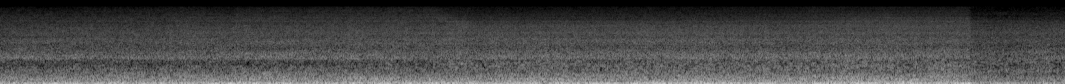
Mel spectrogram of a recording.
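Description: A large waterfall pouring into a rocky pool, heard close up as a steady, loud rush of falling water.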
